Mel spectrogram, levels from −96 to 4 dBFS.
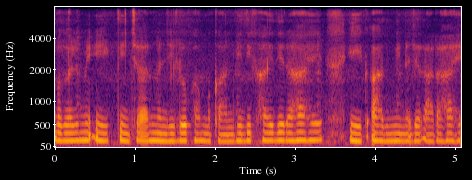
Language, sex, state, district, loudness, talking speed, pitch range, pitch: Hindi, female, Maharashtra, Chandrapur, -21 LUFS, 225 wpm, 160-165 Hz, 165 Hz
